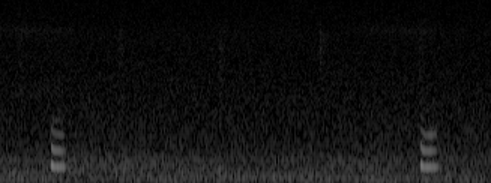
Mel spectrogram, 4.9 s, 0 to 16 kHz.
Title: Cat snoring "Alpha Papa nasal whistle" 1 min in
